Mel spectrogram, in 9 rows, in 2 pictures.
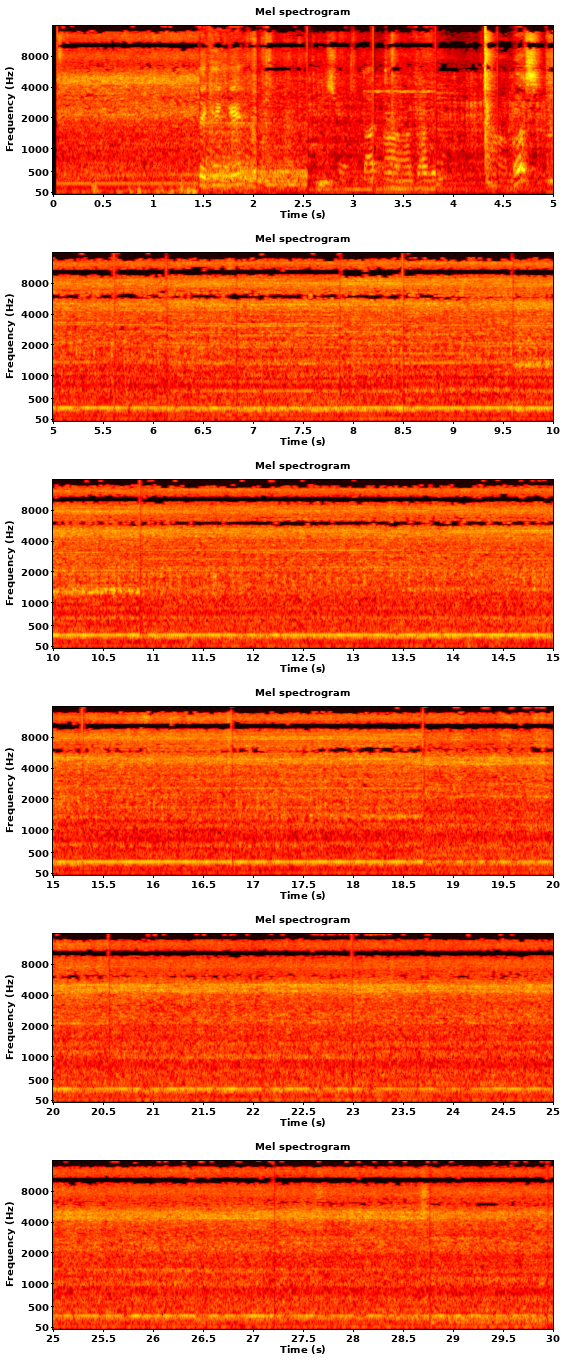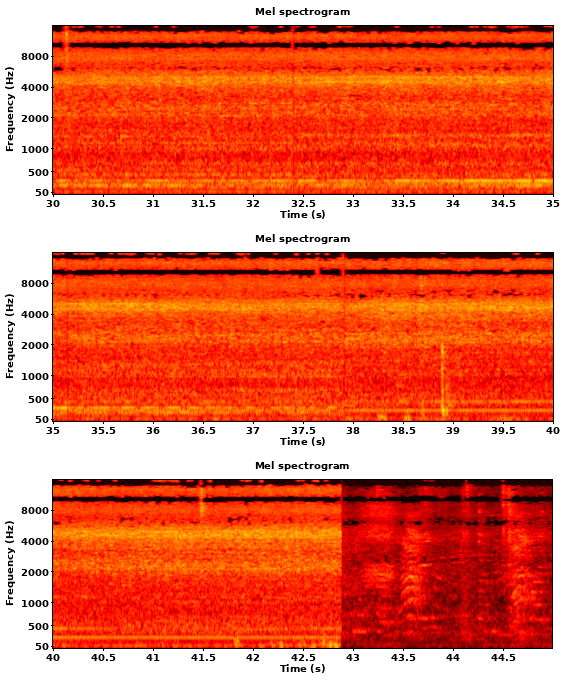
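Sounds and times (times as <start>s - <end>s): potter's wheel motor hum: 0.0s - 42.9s.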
